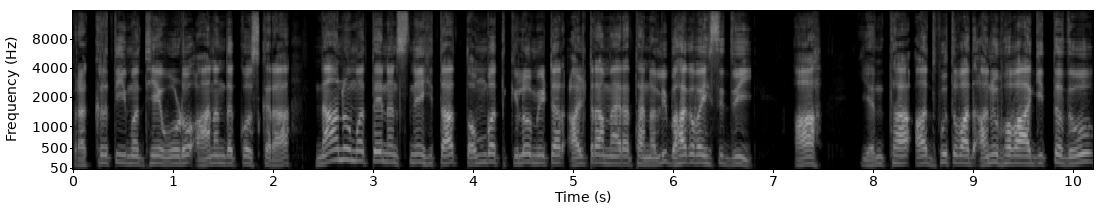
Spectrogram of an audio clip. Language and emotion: Kannada, happy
